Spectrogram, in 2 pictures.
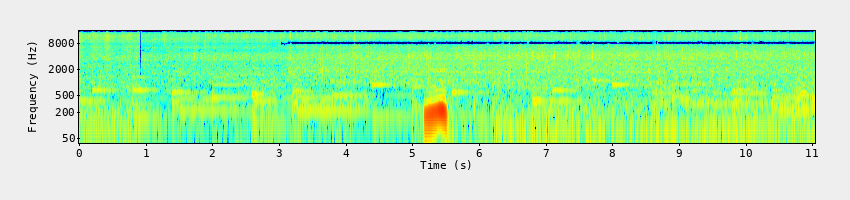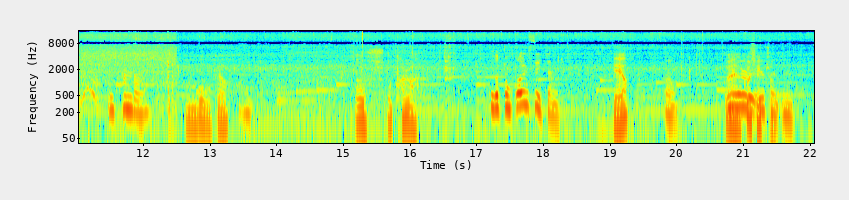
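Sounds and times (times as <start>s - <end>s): meat sizzling in a skillet: 0.0s - 22.0s
soft background music: 0.0s - 22.0s.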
